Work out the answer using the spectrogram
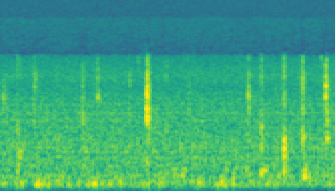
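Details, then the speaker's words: HVAC condensate pump one-way check valve being blown back and forth with compressed air (with water) to clean it: light, irregular ticks and rattles as the ball moves freely in its seat. Check valve ball moving freely. "so you can hear the ball moving back and forth in there"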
